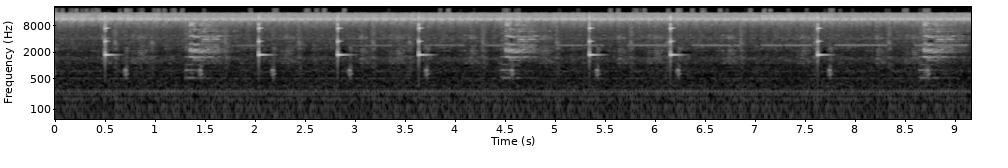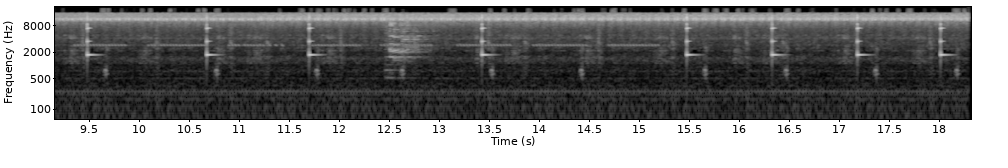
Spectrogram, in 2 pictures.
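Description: Glass clinks at a simulated recycling center in a video game, with crisp, evenly spaced taps ringing out roughly once a second over a steady background drone. No one speaks.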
